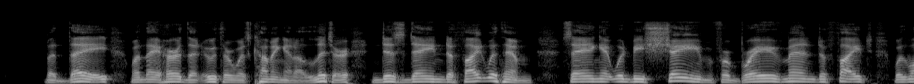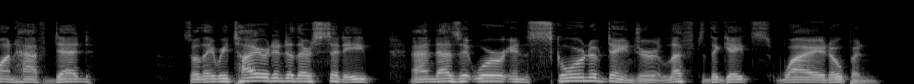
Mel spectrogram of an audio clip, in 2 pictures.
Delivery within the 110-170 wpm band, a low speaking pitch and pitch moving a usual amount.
Yes: average, 165 wpm; low, 120 Hz; average, 3.3 semitones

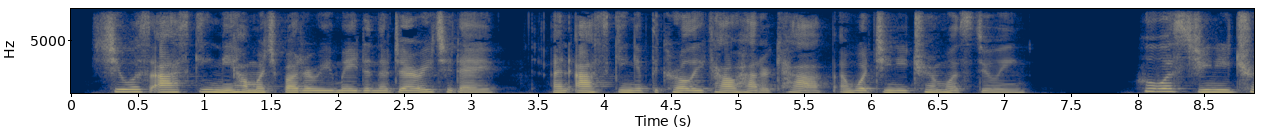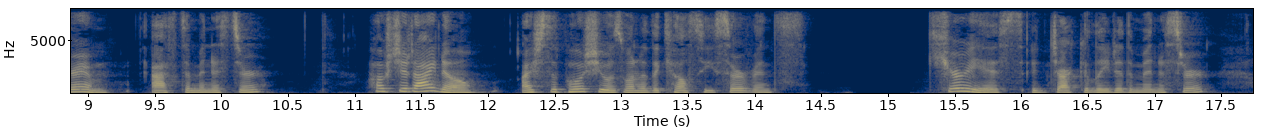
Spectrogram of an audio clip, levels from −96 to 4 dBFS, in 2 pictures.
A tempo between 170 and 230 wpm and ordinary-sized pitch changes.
Yes: average, 180 wpm; average, 3.3 semitones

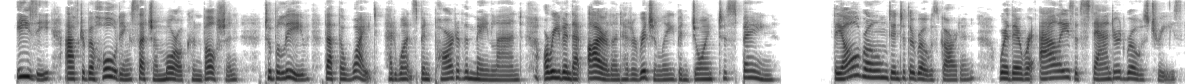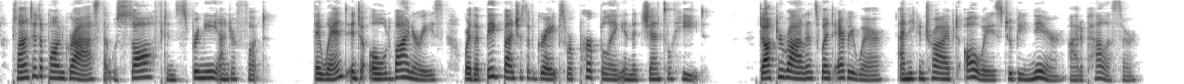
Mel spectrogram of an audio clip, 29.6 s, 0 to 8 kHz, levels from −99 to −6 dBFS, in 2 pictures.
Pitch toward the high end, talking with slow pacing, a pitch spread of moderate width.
No: high, 195 Hz; average, 175 wpm; average, 4.1 semitones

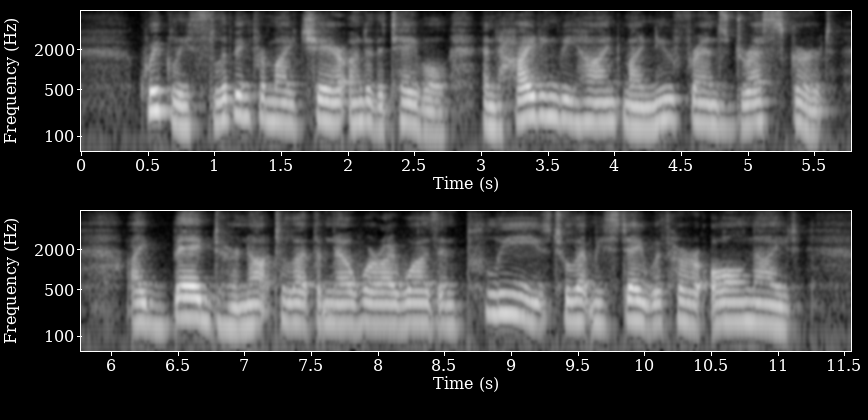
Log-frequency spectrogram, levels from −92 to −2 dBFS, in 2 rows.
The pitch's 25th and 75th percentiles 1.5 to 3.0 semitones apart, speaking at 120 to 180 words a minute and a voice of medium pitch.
No: narrow, 2.4 semitones; average, 190 wpm; medium, 160 Hz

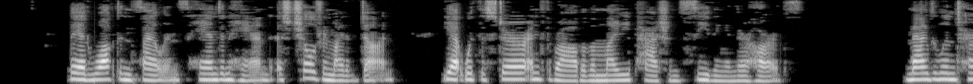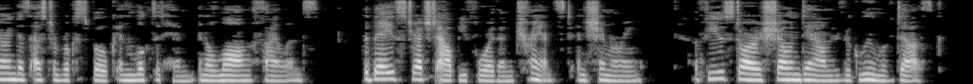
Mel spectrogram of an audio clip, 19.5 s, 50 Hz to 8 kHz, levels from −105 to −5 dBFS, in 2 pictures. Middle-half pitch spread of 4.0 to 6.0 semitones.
No: average, 2.9 semitones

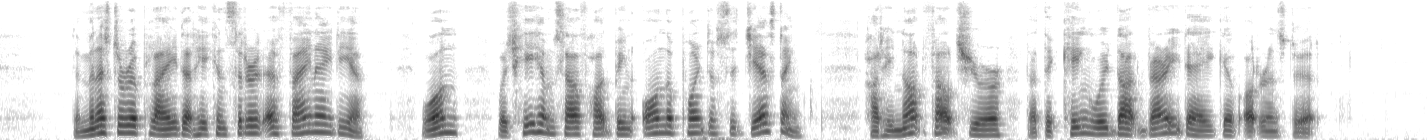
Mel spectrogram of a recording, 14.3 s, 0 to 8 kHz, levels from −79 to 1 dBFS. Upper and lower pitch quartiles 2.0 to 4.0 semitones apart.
No: average, 5.3 semitones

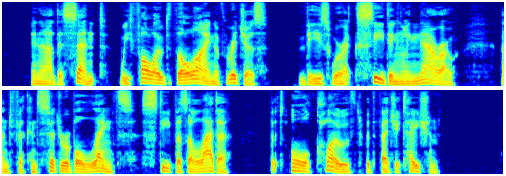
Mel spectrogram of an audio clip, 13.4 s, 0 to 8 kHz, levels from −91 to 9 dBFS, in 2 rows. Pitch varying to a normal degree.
Yes: average, 3.9 semitones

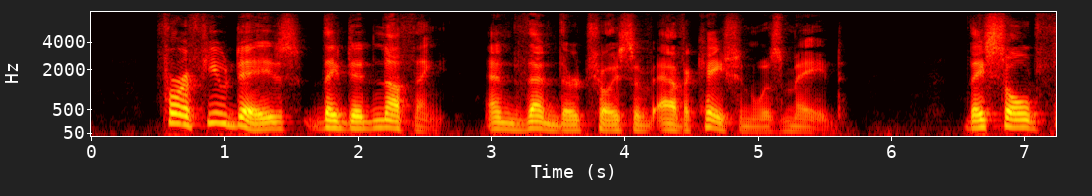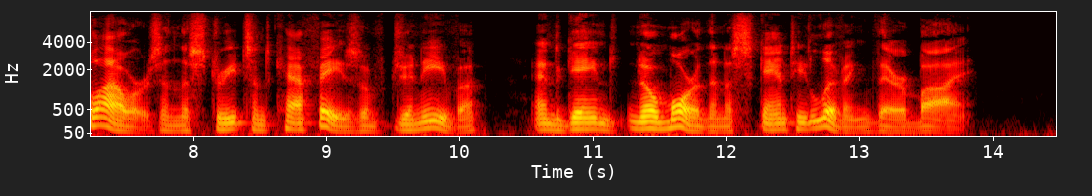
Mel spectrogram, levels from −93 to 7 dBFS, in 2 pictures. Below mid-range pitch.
Yes: low, 105 Hz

